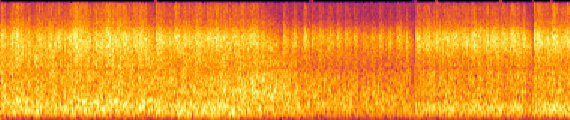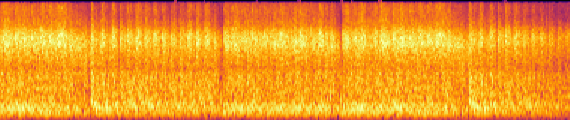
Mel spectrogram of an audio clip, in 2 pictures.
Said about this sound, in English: Depth charges are dropped in a deadly pattern. The Nazi is forced to the surface. Immediately, a torrent of gunfire is turned on the crippled sub. It is doomed.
